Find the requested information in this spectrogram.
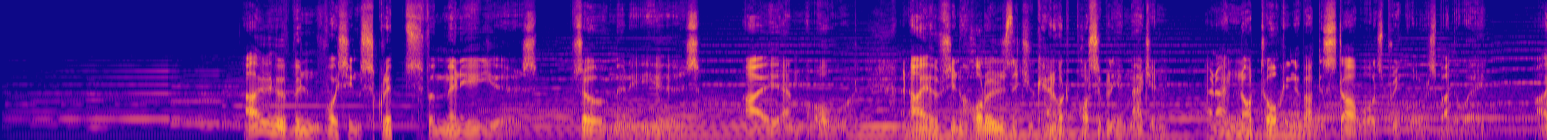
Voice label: BRITISH MALE SENIOR TRAILER GUY

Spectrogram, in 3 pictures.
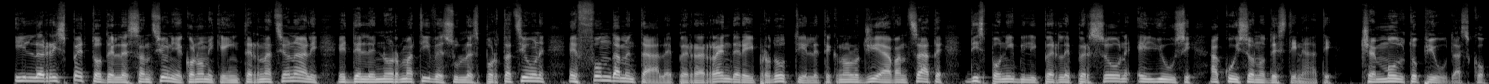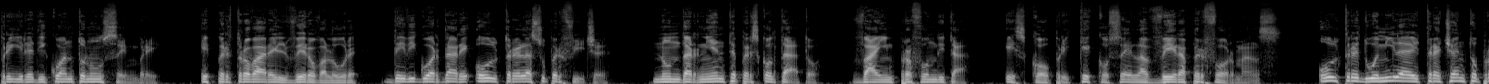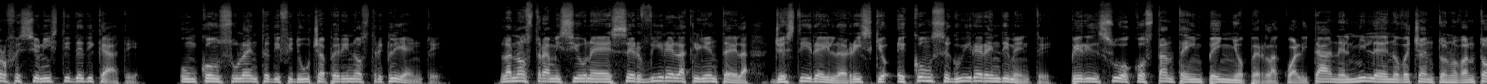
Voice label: corporate

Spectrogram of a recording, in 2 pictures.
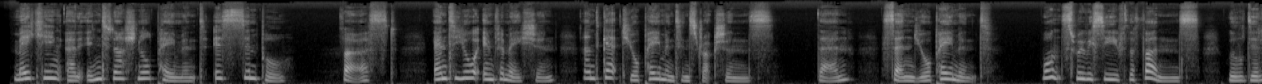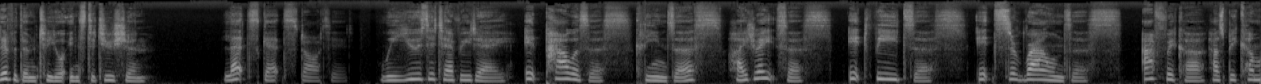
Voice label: Explainer

